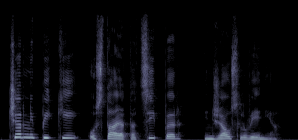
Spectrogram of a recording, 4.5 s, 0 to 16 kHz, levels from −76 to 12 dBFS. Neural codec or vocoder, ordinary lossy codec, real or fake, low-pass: none; none; real; 14.4 kHz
